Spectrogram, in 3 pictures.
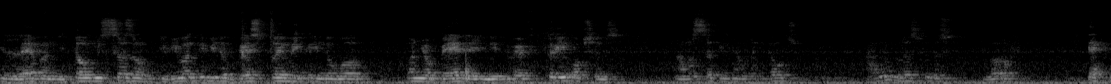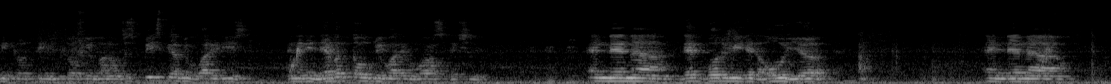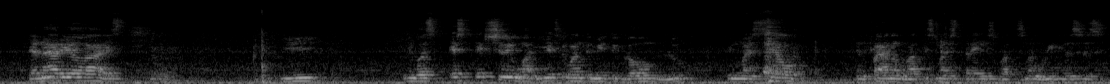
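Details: Stuttering in an adult man, a former rugby sevens player, who says he still stutters and that his stutter was very severe as a child.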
